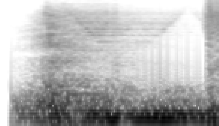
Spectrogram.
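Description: Logo-animation sound effect: a swelling whoosh over a deep rumble, with a rising sweep near the end that leads into a sharp new hit.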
